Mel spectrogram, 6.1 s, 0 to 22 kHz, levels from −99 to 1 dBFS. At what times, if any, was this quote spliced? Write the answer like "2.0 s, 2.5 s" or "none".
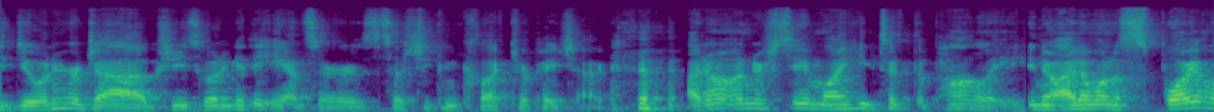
3.4 s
